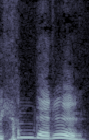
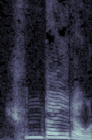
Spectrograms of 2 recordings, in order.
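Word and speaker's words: Hyundai: 제가 인도에 간 적이 있었는데 인도 현대를 슌다이라고 그래가지고 전혀 못 알아들었습니다.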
